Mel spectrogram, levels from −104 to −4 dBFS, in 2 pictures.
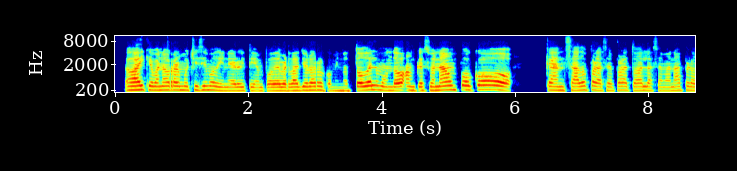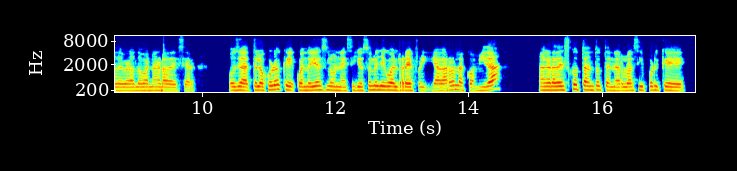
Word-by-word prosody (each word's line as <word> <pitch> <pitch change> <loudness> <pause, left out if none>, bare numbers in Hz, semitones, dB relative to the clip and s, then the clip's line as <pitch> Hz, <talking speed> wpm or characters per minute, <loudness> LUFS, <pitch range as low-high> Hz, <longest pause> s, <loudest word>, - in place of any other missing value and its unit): Ay, 225 +2 +6
que 225 0 -1
van 215 0 0
a 215 - +1
ahorrar 220 0 +1
muchísimo 220 +1 -3
dinero 190 -1 -3
y 195 - -6
tiempo, 185 0 -6
de 190 0 +2
verdad, 190 +1 +1
yo 205 0 0
lo 210 +1 +2
recomiendo 190 -2 -6
todo 210 +1 +5
el 235 +1 +3
mundo, 200 -1 +2
aunque 200 -1 -2
suena 210 +4 +3
un 235 0 -2
poco 235 -2 +3 0.5
cansado, 205 0 -1
para 220 -2 0
hacer 195 -1 -8
para 215 +1 -4
toda 200 0 -4
la 205 -1 -5
semana, 195 +1 -8
pero 205 -1 -5
de 195 - -2
verdad 190 0 -2
lo 195 0 -3
van 195 0 -2
a 200 - -4
agradecer, 180 -3 -4 0.5
o 200 0 -2
sea, 200 -2 +3
te 210 +2 -4
lo 205 -1 +3
juro 240 +4 +2
que 230 -6 0
cuando 200 0 -1
ya 215 +2 +4
es 225 -1 -4
lunes 200 -4 -3
y 210 - -7
yo 200 -1 -1
solo 225 +3 -1
llego 220 -1 +3
al 205 0 +2
refri 195 -1 +1
y 195 - -12
agarro 195 +4 +1
la 225 -4 -1
comida, 195 +9 +1 0.6
agradezco 210 +4 +2
tanto 225 -1 0
tenerlo 195 -1 -2
así 200 +2 -4
porque 205 -2 -2
205 Hz, 205 wpm, -23 LUFS, 195-215 Hz, 0.6 s, Ay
